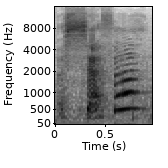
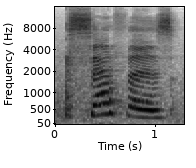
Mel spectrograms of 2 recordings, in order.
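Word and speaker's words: Sethe: in Cincinnati Ohio and it revolves around setha I think is how you say it it's s-e-t-h-e um who is a reformed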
